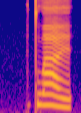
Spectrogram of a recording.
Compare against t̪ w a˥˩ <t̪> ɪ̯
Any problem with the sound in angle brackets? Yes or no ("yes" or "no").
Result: yes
